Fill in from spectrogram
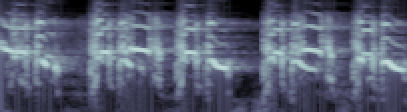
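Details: A captive female grey francolin, described as an Iranian bird held and kept by its owner, in hot weather, gives loud, harsh, squawking notes in quick bursts, about three per second, each with a shrill falling whistle.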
